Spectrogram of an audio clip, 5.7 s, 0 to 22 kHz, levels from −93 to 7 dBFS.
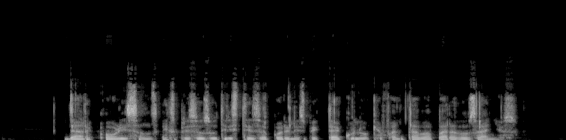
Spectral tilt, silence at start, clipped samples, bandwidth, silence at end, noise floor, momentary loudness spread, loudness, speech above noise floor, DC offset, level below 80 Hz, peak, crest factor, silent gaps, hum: -3.5 dB/octave; 0.65 s; under 0.1%; 9.6 kHz; 0.5 s; -87 dBFS; 12 LU; -27 LUFS; 59 dB; under 0.1%; -72 dBFS; -6 dBFS; 22 dB; none; none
